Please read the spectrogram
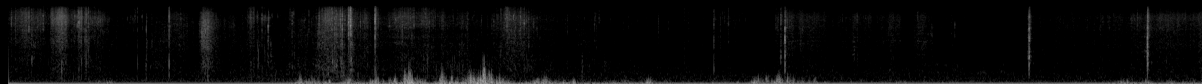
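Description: Leafy hisakaki (Eurya japonica) branches rustling as they are handled and harvested from the shrub, with scattered sharp clicks. A run of low thuds falls in the middle and another just before the last third.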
